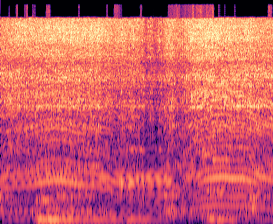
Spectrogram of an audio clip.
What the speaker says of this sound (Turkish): Dalı dikkatlice kesiyoruz.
